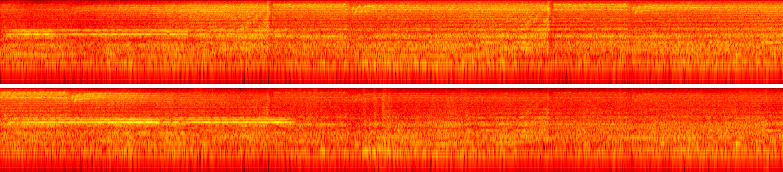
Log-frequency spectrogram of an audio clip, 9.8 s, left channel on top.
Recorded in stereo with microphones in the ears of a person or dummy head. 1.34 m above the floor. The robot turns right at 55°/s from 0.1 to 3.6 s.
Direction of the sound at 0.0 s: 70° right (ahead or behind).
